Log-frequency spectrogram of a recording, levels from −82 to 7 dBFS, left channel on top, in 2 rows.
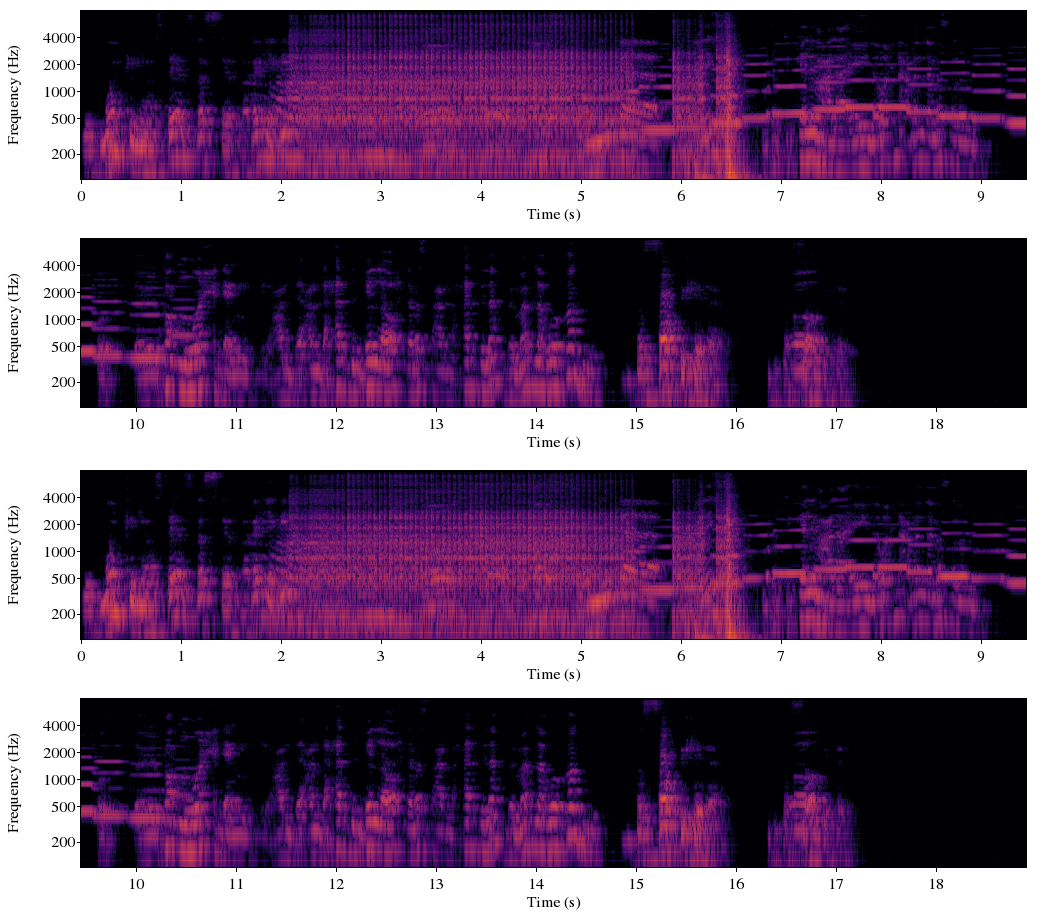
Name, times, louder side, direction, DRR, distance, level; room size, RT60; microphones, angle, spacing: voice 1, 0.0-2.3 5.0-5.4 14.9-15.9 16.3-17.1, equal, 40° right, -1 dB, 3.0 m, -41 dB
sound 1, 1.7-6.9, left 1 dB, 5° left, 0.6 m, -35 dB
voice 2, 3.4-9.0 9.6-14.6 16.5-16.9, equal, 25° left, -2 dB, 4.0 m, -44 dB
Wind instrument woodwind instrument, 5.3-10.6, left 1 dB, 45° left, 1.8 m, -42 dB
13.0 x 5.0 x 2.9 m, 0.31 s
head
